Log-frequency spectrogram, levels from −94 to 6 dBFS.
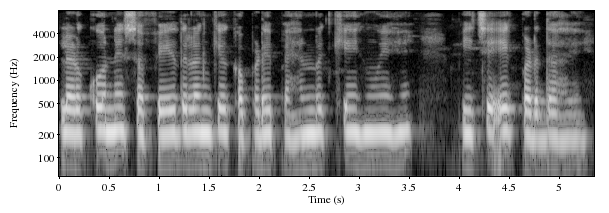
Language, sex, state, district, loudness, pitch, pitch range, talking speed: Hindi, female, Uttar Pradesh, Lucknow, -15 LUFS, 210 Hz, 200-215 Hz, 155 wpm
